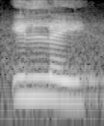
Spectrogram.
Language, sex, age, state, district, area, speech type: Tamil, female, 18-30, Tamil Nadu, Tirunelveli, rural, read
